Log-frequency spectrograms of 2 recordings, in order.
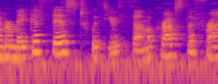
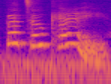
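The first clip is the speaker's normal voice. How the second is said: higher, slow, kind reply; gentle; 13 semitones higher, slower than usual. Acted. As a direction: reassure him gently.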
